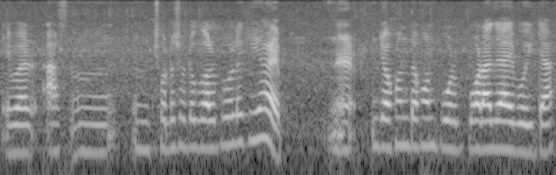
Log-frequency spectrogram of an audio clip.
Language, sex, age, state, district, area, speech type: Bengali, female, 30-45, West Bengal, Kolkata, urban, spontaneous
